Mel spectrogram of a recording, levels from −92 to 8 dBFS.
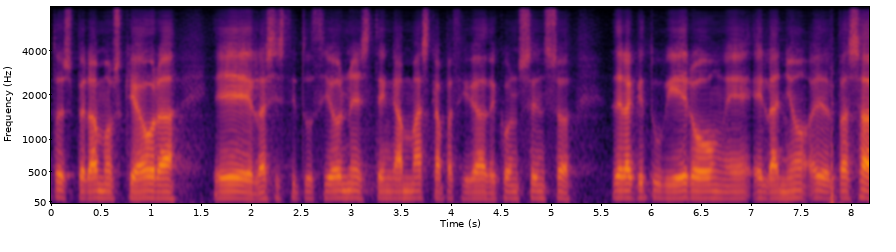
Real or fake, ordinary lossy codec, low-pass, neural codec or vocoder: fake; none; none; codec, 16 kHz, 0.7 kbps, FocalCodec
